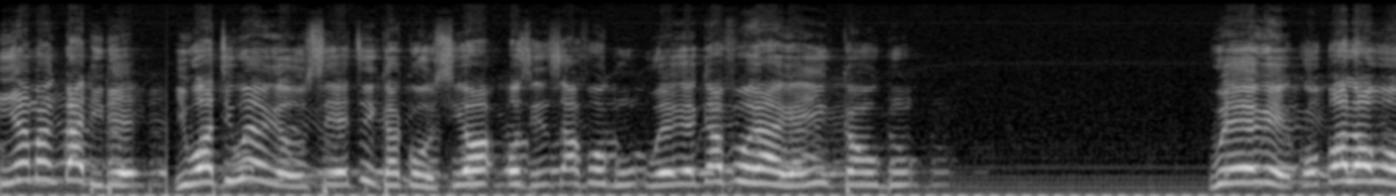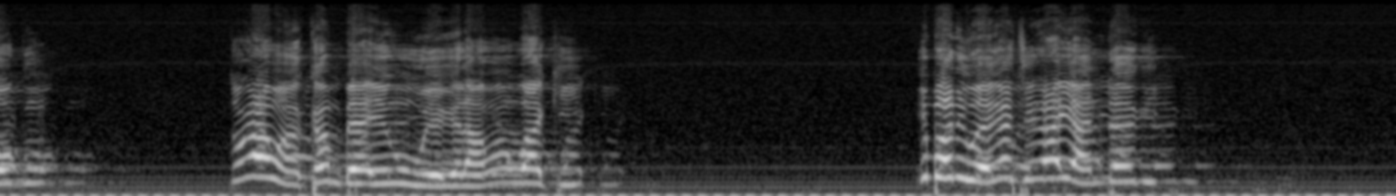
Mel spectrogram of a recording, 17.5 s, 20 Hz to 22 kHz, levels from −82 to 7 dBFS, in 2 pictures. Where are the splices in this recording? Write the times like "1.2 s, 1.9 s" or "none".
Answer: 1.0 s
